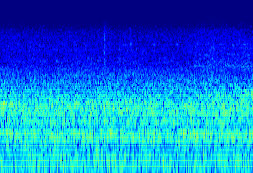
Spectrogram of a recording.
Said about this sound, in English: And another Ravina train on the other side, going in the other direction.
